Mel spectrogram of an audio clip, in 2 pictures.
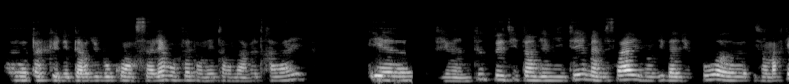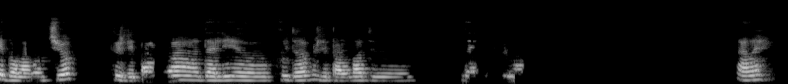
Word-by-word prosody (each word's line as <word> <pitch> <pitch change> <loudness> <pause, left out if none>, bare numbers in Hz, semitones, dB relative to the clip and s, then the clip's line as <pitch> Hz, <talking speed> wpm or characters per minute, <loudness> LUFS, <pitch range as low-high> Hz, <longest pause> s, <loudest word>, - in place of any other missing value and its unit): heu, - - -4
parce 185 -1 -2
que - - -2
j'ai 170 - -4
perdu 175 +1 +1
beaucoup 180 +1 -2
en 175 0 +3
salaire 190 +5 0
en 190 - -4
fait, 190 0 -4
en 170 -1 -8
étant 170 0 -7
en 165 - -12
arrêt 160 +1 -4
de - - -11
travail. 190 +8 -4 0.6
Et 200 -1 +8
heu, - - +5 0.4
j'ai 165 - -12
eu - - -7
une 155 0 -5
toute 240 +2 -12
petite 210 -1 -4
indemnité, 185 +4 0
même 190 -4 0
ça, 215 +5 +8
ils 215 -4 -5
ont - - -6
dit: 190 +3 -9
«Bah 180 -1 +2
du 170 -1 -9
coup, 220 +2 +2
heu», 180 -3 +2
ils 175 -1 -12
ont - - -3
marqué 175 +6 +1
dans 190 -3 +3
la 175 -1 +3
rupture 225 +7 +1 0.4
que 205 - 0
j'ai 175 -3 -2
pas 200 - 0
le - - -67
droit 205 -1 +4
d'aller, 190 0 0
heu, 185 -1 +1
aux 180 0 -3
prud'hommes, 200 +3 -1
j'ai 185 -4 -7
pas 170 -1 +2
le 170 - +1
droit 180 +1 +2
de 180 -1 -11
d'aller 175 +1 -10 0.7
plus 400 - -19
loin. 375 - -7 2.2
Ah 200 -2 +2
ouais? 220 +2 -2
185 Hz, 220 wpm, -21 LUFS, 175-205 Hz, 2.2 s, Et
